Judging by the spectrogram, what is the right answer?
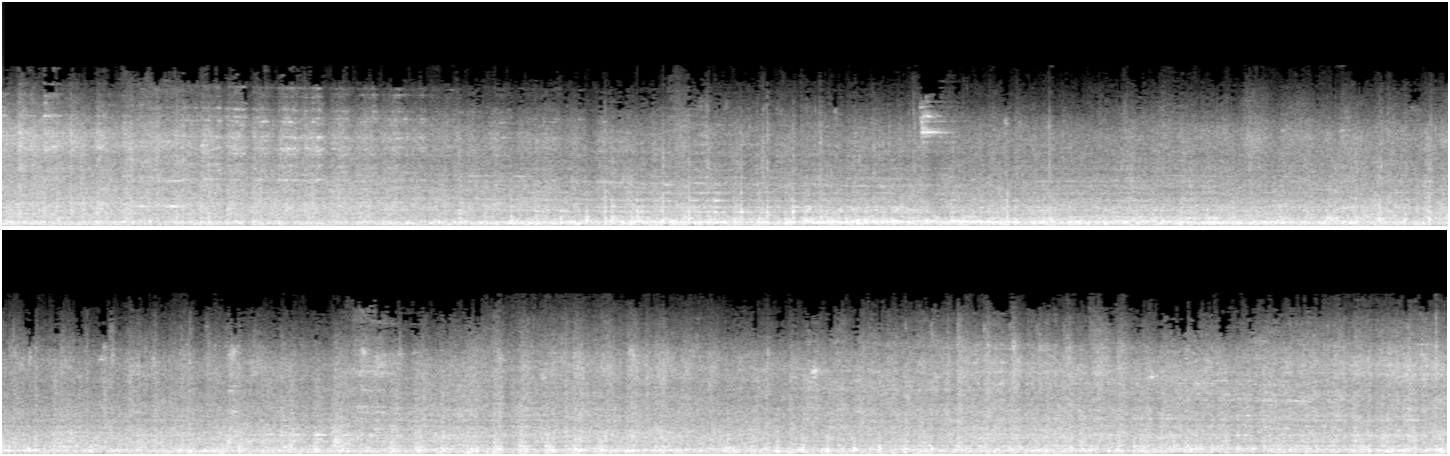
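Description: Freight train of tank cars rolling steadily past at close range: a continuous rumble of wheels on rail with rhythmic clicking as the wheels cross the rail joints.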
